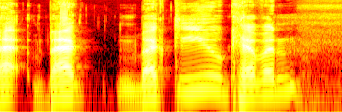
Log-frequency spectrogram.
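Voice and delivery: high nasal put-on voice. Imitating the commentator calling the game: high nasally Tom Brady voice. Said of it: "in his high nasally voice".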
